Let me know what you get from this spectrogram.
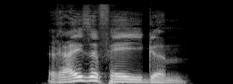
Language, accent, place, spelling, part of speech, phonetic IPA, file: German, Germany, Berlin, reisefähigem, adjective, [ˈʁaɪ̯zəˌfɛːɪɡəm], De-reisefähigem.ogg
- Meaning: strong dative masculine/neuter singular of reisefähig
